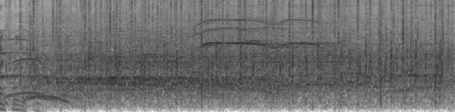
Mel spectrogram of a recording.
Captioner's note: audience cheering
